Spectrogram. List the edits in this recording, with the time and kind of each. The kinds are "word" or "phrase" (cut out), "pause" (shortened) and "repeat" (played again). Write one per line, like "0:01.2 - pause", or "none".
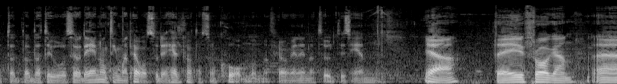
0:01.3 - word
0:03.5 - phrase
